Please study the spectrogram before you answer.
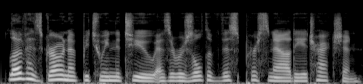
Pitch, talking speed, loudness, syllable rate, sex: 175 Hz, 230 wpm, -19 LUFS, 6.3 syllables/s, female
